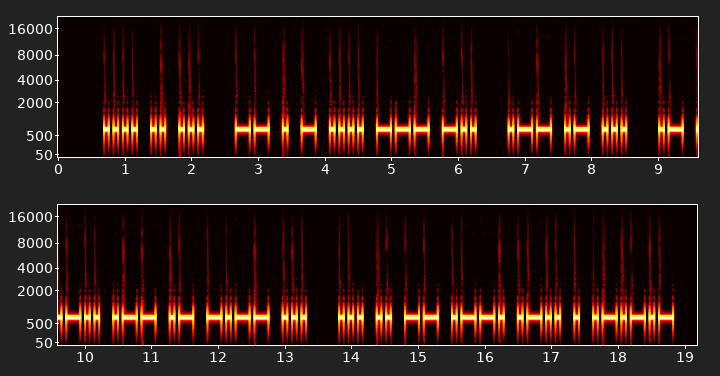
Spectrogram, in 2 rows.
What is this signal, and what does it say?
Morse code, heard as a keyed tone, about 17 wpm, 700 Hz. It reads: HIS METHOD WAS ALWAYS SIMPLE.
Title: Sentences from Top 1000 Words - Review Part 3 - 17wpm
